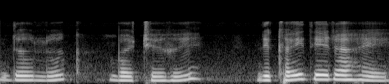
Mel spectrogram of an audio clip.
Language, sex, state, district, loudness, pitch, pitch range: Hindi, female, Odisha, Malkangiri, -14 LUFS, 200 Hz, 185-220 Hz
